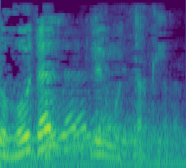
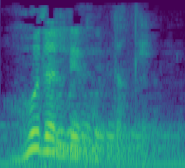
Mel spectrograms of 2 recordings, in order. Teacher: دخل التنوين في اللام لان ده ادغام · Shown in: second take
